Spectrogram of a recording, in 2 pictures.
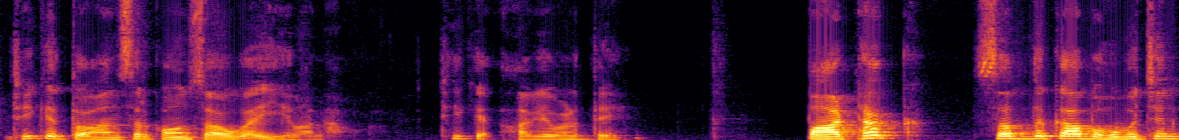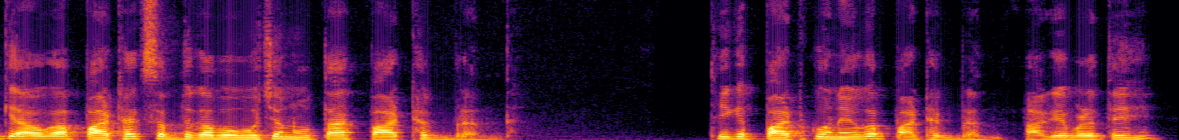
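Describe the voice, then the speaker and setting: A male teacher running an exam prep grammar lesson, explaining each answer with everyday examples and dropping low and quiet on the answers. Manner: explains with everyday examples, calls students "bhai".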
